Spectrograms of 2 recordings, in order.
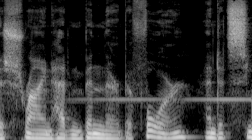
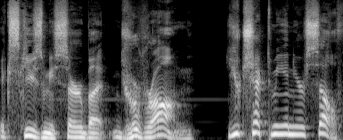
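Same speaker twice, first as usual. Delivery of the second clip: frustrated, raised voice, rising in pitch; 3 semitones higher, 7 dB louder than usual. Narrating a story, a guest argues with the man who checked them in, raised voice in frustration. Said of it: "raised my voice in frustration".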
